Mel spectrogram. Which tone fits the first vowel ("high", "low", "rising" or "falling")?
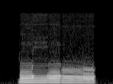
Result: low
